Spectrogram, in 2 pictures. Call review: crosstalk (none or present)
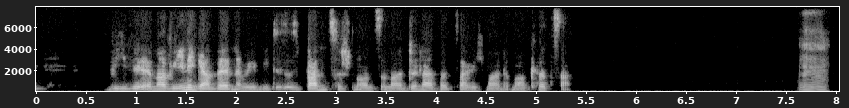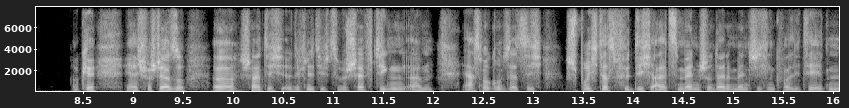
none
